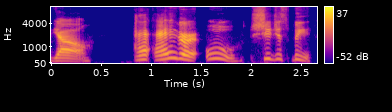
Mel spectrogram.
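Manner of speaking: usual speaking voice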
